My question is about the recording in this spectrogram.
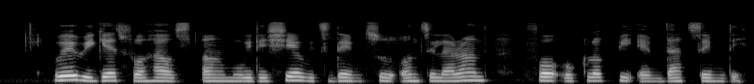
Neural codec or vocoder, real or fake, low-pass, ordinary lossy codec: none; real; 7.2 kHz; Opus, 64 kbps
